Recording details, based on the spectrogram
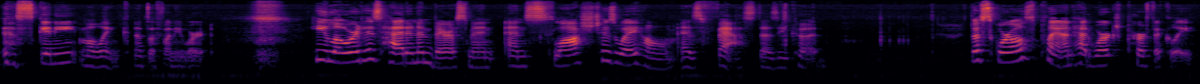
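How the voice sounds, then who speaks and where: Here a woman teacher gives an expressive read-aloud of a children's picture book. She keeps a slow, deliberate pace, sounds animated, and varies her pitch a great deal.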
